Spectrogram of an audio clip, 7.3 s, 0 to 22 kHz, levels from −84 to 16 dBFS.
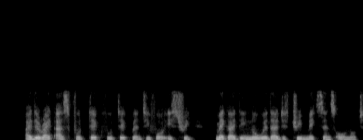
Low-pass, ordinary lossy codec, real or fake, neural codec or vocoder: none; none; fake; codec, 16 kHz, 0.4 kbps, LongCat-Audio-Codec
